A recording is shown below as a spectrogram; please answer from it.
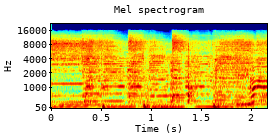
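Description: Upbeat ska-style band music with horns over a steady drum beat.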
